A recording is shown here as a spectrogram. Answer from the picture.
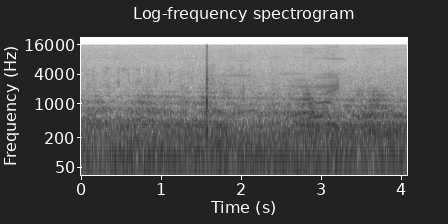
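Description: A single sharp crack of a softball pitch meeting the batter's bat or the catcher's glove, about one and a half seconds in, over a steady low rumble of wind on the microphone. Voices call out briefly near the end.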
